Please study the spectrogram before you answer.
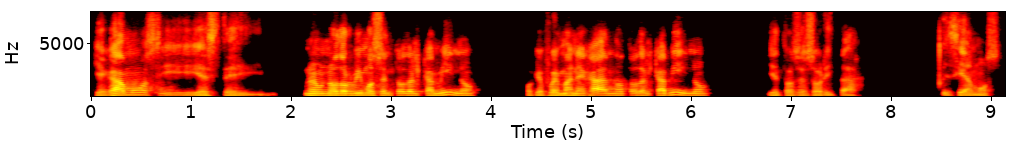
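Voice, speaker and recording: A man's voice: fairly high pitch, normal speed, fairly bright tone. A male pastor preaching a sermon in church, his voice surging up with emphasis on key phrases.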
